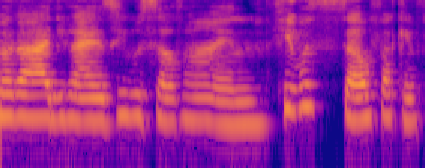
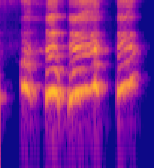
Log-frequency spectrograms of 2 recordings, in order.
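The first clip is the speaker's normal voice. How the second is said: laugh; 7 dB louder than usual. Real, not acted. Laughing at herself.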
